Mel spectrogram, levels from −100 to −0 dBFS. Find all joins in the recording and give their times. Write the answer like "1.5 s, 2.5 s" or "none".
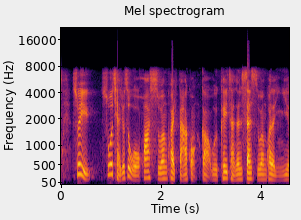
none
